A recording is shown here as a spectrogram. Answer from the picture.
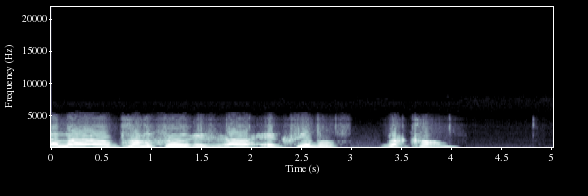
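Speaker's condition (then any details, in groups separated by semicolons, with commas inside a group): Cerebral palsy; from birth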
